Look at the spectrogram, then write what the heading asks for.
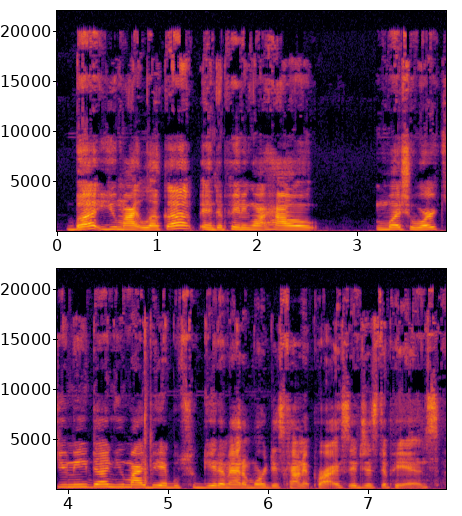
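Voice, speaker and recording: A woman's voice: mid-range voice, no echo. A woman talks casually to her viewers as a vlogger, using informal, girlfriend-like slang. She is wearing retainers as she speaks, which slightly impedes her words. The sound is close and dry, with a mid-range voice. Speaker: video creator addressing subscribers. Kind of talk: casual chatty vlog talk to camera.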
